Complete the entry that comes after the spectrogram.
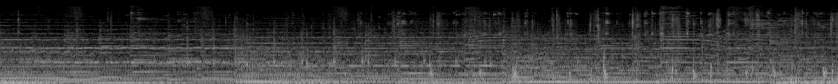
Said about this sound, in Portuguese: E aí, vê que ele se adianta no cavalo, o Luck, e deixa vocês ir para trás.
